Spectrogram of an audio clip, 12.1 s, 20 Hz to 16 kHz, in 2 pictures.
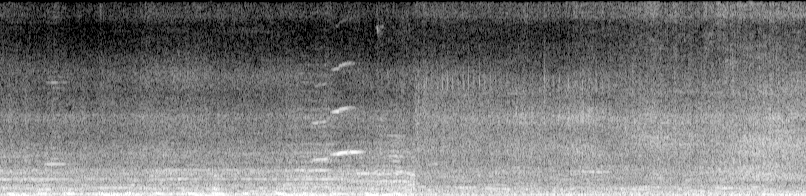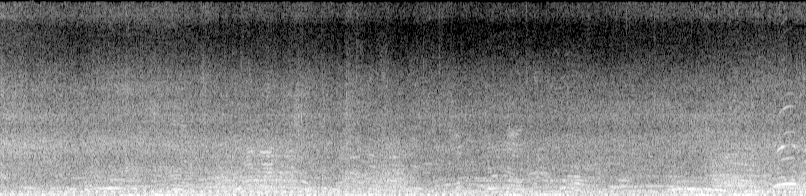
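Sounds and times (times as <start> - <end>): crowd voices: 0.0 - 12.0
motorcycles: 0.0 - 12.0
vehicle engines rumbling: 0.0 - 12.0.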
